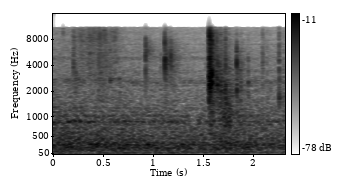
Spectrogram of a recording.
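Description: Two small dice thrown onto a paper game board laid on a wooden floor: a couple of light clicks, then a louder clatter about a second and a half in as they land and tumble to a stop.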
